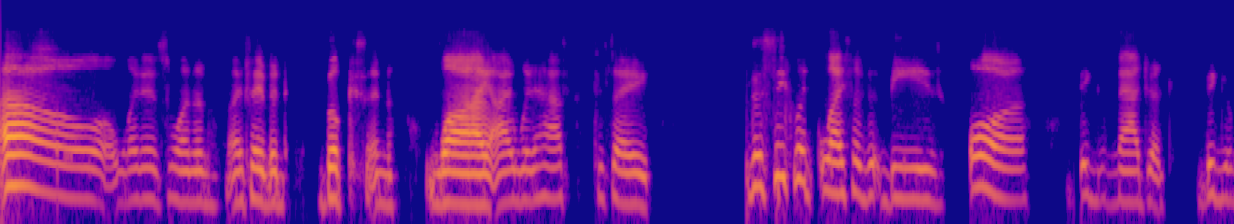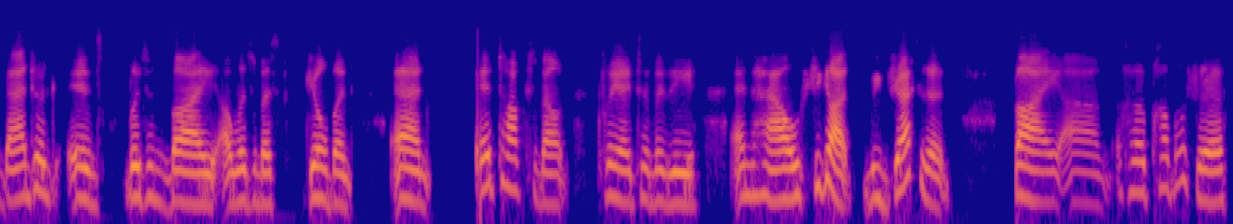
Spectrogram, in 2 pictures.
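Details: Speech of an adult woman with cerebral palsy, with mild dysarthria.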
